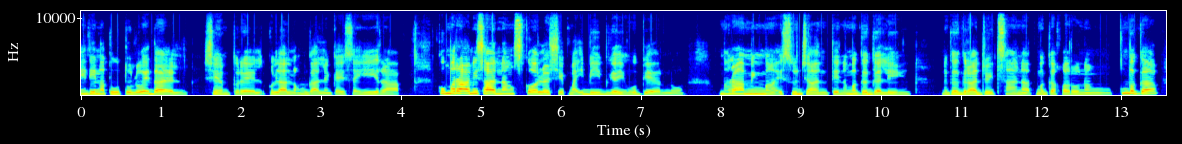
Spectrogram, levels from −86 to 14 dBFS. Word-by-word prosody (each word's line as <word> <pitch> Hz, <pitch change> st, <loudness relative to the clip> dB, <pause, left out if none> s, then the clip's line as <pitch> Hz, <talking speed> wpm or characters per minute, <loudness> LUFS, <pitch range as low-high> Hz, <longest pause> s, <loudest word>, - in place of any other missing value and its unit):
hindi 240 Hz, +1 st, 0 dB
natutuloy 230 Hz, +1 st, 0 dB
dahil, 190 Hz, -3 st, +2 dB, 0.2 s
siyempre 195 Hz, -5 st, -2 dB
kung 210 Hz, -2 st, -3 dB
lalong 185 Hz, +1 st, 0 dB
galing 170 Hz, +1 st, -3 dB
kayo 165 Hz, +1 st, -4 dB
sa 200 Hz, -, -6 dB
hirap. 195 Hz, -2 st, -3 dB, 0.5 s
Kung 285 Hz, -1 st, +3 dB
marami 285 Hz, -1 st, +8 dB
sanang 250 Hz, -2 st, +5 dB
scholarship 225 Hz, -4 st, +1 dB
maibibigay 190 Hz, -3 st, -2 dB
yung 195 Hz, 0 st, -5 dB
gobyerno, 175 Hz, -3 st, -4 dB, 0.5 s
maraming 240 Hz, +1 st, +1 dB
mga 225 Hz, -1 st, -3 dB
estudyante 190 Hz, -3 st, -1 dB
na 215 Hz, -, -7 dB
magagaling, 195 Hz, -2 st, -1 dB, 0.4 s
na 205 Hz, -, -7 dB
ga-gra-graduate 180 Hz, -2 st, +1 dB
sana 220 Hz, -4 st, -2 dB
at -, -, -47 dB
magkakaroon 190 Hz, -1 st, -3 dB
ng 185 Hz, 0 st, -4 dB, 0.3 s
kumbaga 275 Hz, -2 st, +3 dB
200 Hz, 130 wpm, -22 LUFS, 185-235 Hz, 0.5 s, marami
